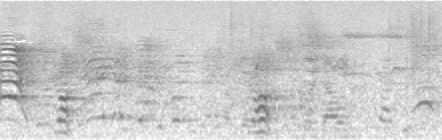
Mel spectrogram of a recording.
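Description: Children playing and calling out at a distance, with several short shouts and cries scattered through.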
